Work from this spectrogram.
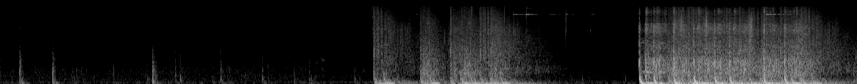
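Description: Gunfire in the video game Marauders, with scattered clicks and steps giving way to two loud sustained bursts of rapid automatic fire, close and dense, with no talking.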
